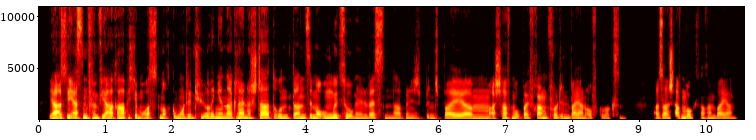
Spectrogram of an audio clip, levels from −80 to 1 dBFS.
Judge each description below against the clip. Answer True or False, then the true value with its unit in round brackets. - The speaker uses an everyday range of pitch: False (7.2 semitones)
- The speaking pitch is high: False (125 Hz)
